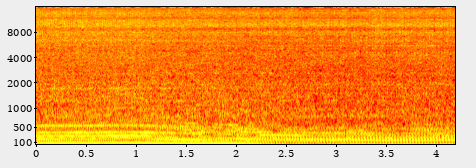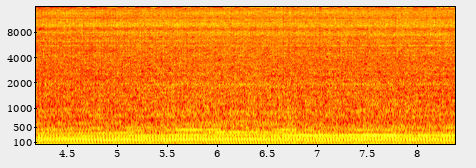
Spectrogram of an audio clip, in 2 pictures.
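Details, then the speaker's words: Snowblower small engine after carburetor cleaning and fuel line reconnection, primed and at mid-choke. It catches and settles into a loud, steady run within seconds, pitch holding even. Fuel delivery restored, starts and runs normally. "So there we have it. A little bit of troubleshooting on the fuel line, and then got this thing back up and running."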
